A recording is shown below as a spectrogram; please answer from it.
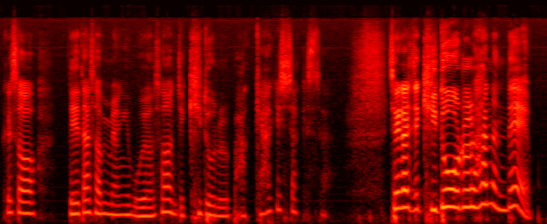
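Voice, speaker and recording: A middle-aged woman missionary giving an animated testimony in a sermon, acting out the words she and others said. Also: mid-range voice, dry recording. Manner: animated storytelling, acts out her own quoted speech.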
